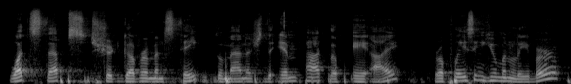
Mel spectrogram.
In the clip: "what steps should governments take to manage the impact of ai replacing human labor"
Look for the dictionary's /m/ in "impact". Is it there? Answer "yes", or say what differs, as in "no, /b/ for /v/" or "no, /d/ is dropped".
yes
